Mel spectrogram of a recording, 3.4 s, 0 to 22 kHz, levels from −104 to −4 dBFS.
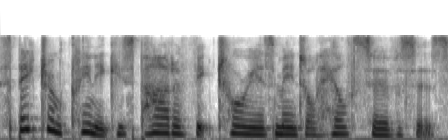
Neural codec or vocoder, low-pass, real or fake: vocoder, 44.1 kHz, 128 mel bands every 256 samples, BigVGAN v2; 7.2 kHz; fake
